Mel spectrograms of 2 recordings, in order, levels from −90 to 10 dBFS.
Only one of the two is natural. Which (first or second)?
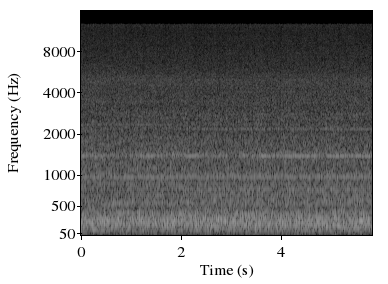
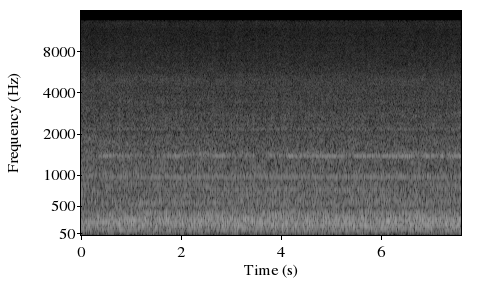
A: first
